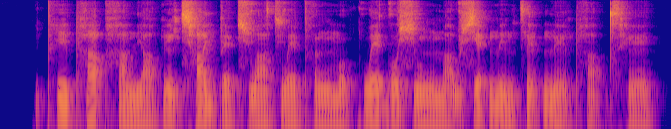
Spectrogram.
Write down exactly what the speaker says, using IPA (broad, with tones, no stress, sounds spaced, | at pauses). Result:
pʰ i˥˧ pʰ a˦ ʔ h a˧ n̪ j a˨˩ p ĩ˥˧ t͡ɕʰ a˦ j p e˨ ʔ ɕ w a˧ t͡s w e˧ pʰ ə˧ ŋ m o˨ ʔ k w e˥˧ ɡ o˥˧ ɕ u˧ ŋ m a˨˩ w ɕ e˦ ʔ m i˧ m t͡s ẽ˦ t̚ n̪ ẽ˨˩ pʰ a˨ p̚ t͡sʰ ẽ˦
